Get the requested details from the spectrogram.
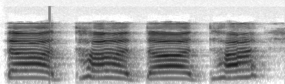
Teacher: त थ द ध, ये जो है दांतों के पास से आवाज है, जबान जो है आपकी, जीभ जो है वो दांतों के पास से लग रही है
